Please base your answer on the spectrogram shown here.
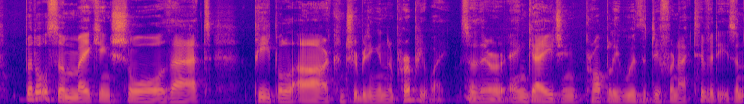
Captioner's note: none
